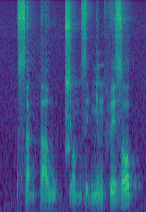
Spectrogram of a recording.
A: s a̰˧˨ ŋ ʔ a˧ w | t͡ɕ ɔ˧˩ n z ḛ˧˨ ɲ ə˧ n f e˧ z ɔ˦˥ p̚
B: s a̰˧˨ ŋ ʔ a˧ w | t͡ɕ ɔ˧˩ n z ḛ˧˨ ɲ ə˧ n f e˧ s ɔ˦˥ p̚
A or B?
A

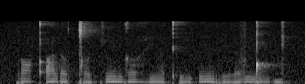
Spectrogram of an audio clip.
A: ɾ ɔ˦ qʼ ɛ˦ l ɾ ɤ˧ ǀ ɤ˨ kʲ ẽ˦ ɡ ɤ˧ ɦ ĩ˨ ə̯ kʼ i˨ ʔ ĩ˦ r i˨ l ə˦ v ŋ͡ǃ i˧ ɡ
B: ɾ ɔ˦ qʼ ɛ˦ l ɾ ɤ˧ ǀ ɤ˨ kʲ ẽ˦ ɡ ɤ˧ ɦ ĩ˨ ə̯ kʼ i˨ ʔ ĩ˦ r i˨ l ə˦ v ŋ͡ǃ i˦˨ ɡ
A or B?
A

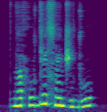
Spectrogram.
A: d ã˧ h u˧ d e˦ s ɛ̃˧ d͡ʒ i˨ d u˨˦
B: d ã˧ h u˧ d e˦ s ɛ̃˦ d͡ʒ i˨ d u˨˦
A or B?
A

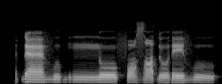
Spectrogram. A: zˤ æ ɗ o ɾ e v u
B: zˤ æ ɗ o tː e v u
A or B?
A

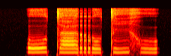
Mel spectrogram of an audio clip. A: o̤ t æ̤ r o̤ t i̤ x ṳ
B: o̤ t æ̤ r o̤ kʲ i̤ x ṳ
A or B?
A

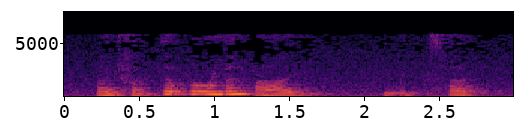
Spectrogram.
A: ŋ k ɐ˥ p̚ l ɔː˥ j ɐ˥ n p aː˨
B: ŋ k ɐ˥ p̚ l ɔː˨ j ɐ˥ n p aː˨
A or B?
A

